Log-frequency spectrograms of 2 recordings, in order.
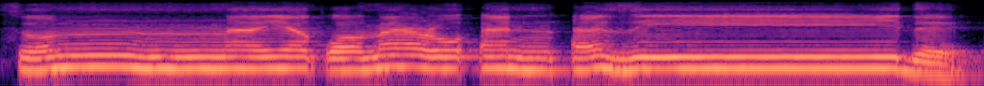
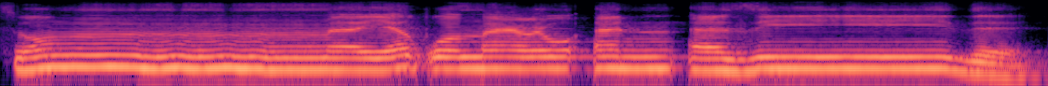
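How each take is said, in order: Both takes have the same delivery.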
